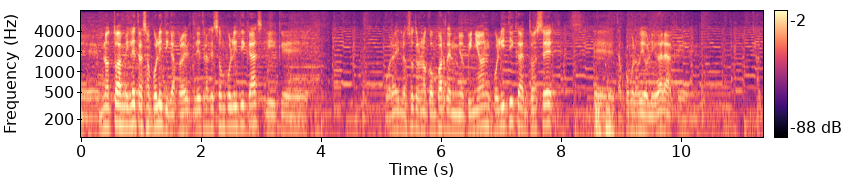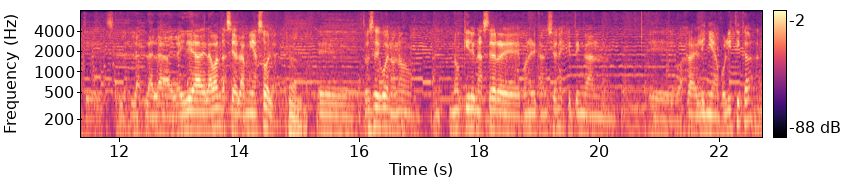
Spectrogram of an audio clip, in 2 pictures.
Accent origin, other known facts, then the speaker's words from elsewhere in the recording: Trelew, Chubut, Argentina; born there; Yo soy nacido en Trelew, ellos vivían allá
